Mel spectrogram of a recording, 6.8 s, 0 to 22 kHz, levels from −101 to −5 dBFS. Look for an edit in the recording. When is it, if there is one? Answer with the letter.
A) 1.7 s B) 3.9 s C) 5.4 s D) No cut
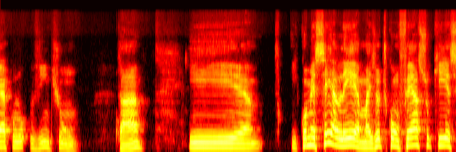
A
